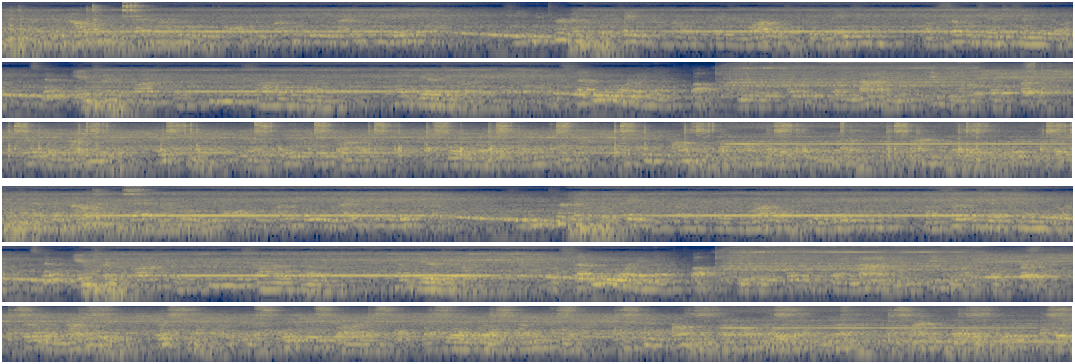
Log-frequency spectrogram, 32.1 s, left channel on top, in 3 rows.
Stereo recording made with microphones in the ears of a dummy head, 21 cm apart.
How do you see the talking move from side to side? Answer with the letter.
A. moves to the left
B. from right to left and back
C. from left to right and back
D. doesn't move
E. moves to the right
E.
